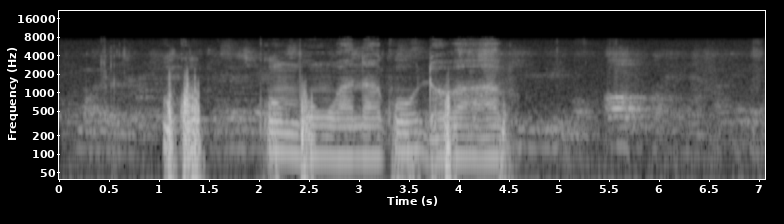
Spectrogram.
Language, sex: Venda, male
